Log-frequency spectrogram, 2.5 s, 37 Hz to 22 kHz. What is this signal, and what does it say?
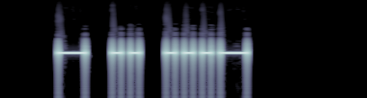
Morse code, heard as a keyed tone, about 20 wpm, 700 Hz. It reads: TIV
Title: Three Challenging Letter-Number Combinations 20wpm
